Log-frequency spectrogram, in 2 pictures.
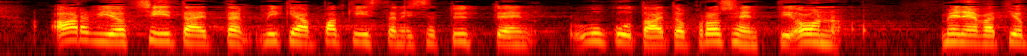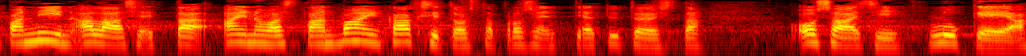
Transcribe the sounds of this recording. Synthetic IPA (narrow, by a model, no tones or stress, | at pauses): ʔɑrʋiot̪siːt̪æet̪ːæmikæpɑkist̪ɑnisːɑt̪yt̪ːøenlukut̪ɑit̪oprosent̪ːion | meneʋæt̪jopɑniːnɑlɑset̪ːæʔɑinoɑst̪ɑːnʋɑiŋkɑksit̪oˑist̪ɑprosent̪ːiɑt̪yt̪øist̪æ | ʔosɑisilukeɑ̰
